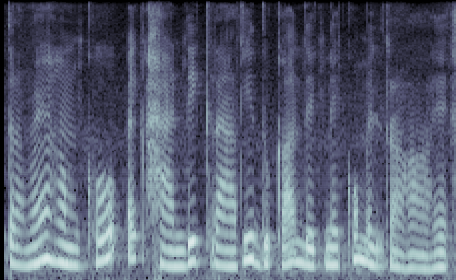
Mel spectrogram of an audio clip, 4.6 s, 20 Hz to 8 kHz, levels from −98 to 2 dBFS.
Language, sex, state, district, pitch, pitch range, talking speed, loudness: Hindi, female, Maharashtra, Nagpur, 185 Hz, 170-215 Hz, 155 wpm, -16 LUFS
